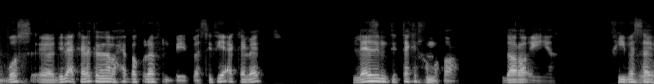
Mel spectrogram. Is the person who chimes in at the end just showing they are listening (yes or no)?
yes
